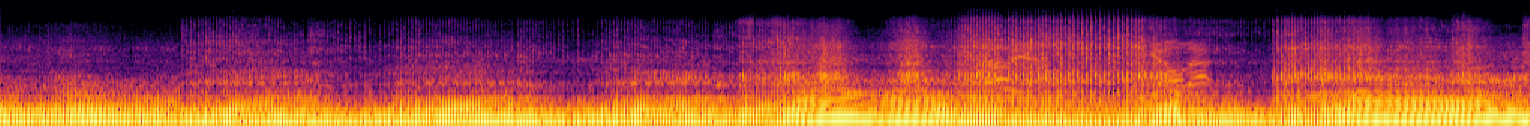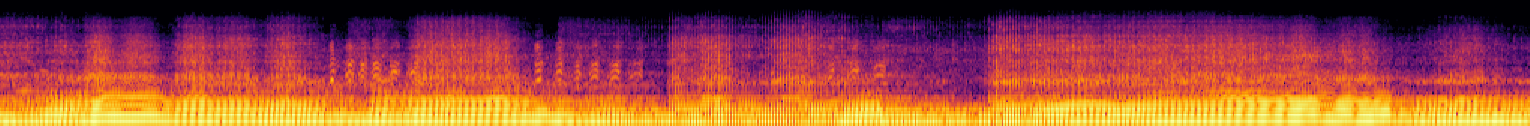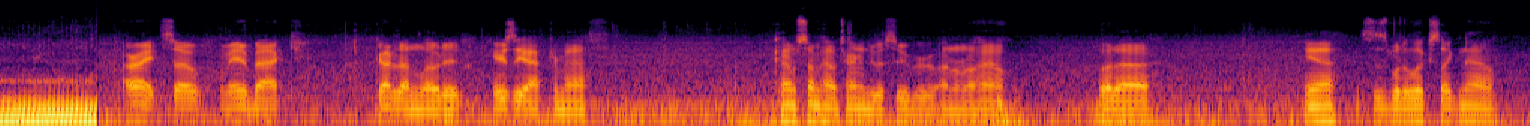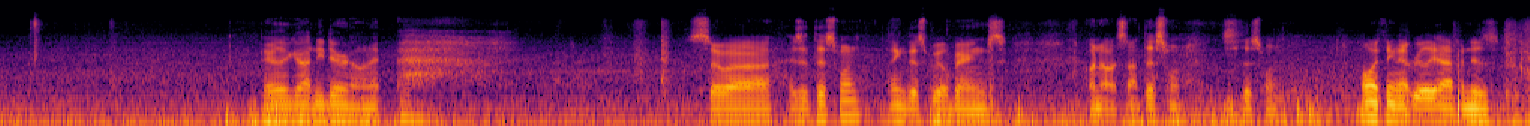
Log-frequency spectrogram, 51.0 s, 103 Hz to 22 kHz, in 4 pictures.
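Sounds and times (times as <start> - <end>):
car engine revving: 0.0 - 26.4.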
